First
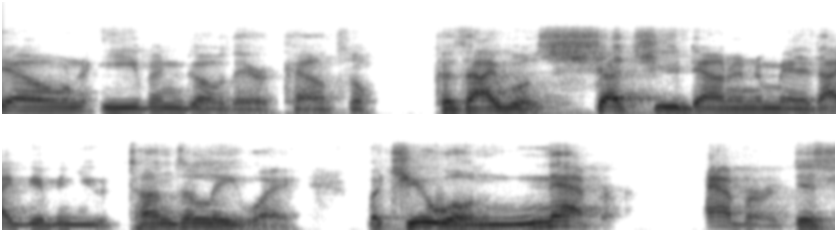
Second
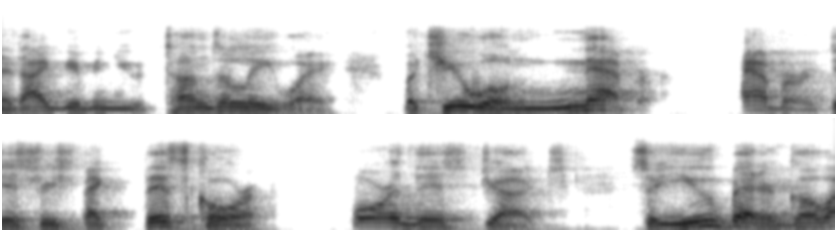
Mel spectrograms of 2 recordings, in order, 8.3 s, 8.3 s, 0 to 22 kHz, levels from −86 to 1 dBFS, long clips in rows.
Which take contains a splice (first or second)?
first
